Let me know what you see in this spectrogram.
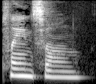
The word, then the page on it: plainsong: American English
